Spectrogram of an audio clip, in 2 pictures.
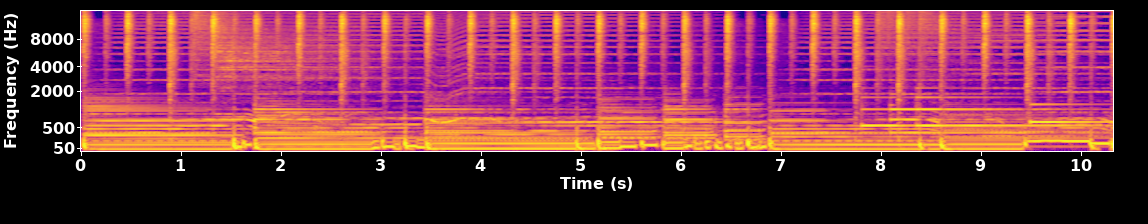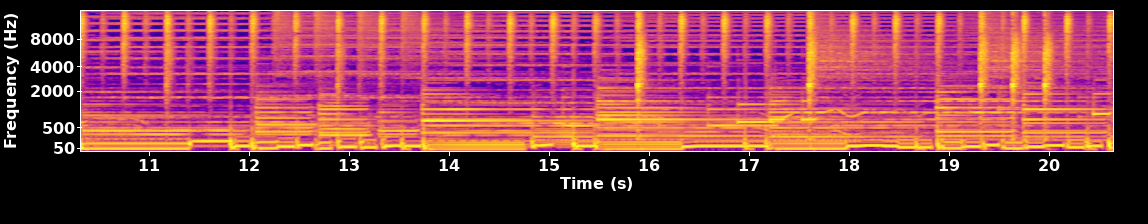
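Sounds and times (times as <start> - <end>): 
drum kit: 0.0 - 20.6.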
